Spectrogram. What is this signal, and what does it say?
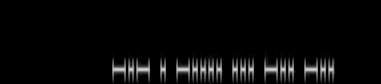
Morse code, heard as a keyed tone, about 30 wpm, 700 Hz. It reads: KE6SDD
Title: USA Call Signs - 3x Character Spacing - 30wpm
